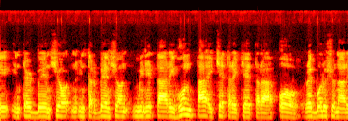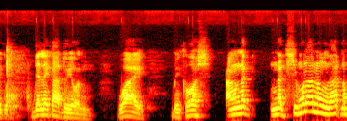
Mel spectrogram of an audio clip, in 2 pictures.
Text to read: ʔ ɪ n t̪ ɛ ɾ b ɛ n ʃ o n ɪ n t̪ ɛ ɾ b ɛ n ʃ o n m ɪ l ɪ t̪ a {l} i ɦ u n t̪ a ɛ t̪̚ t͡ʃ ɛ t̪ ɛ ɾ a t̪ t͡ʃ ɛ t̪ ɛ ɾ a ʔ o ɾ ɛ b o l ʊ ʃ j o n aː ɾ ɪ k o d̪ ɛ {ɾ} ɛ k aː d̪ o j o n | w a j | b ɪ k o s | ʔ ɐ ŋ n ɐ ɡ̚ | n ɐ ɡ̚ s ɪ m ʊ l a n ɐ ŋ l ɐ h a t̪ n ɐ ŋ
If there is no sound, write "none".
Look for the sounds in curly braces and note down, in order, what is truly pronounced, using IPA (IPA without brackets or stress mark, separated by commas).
ɾ, l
